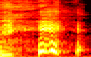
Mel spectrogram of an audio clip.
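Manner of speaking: squealing laugh; a quick high laugh; high burst of laughter. Real, not acted. Laughing at own remark.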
